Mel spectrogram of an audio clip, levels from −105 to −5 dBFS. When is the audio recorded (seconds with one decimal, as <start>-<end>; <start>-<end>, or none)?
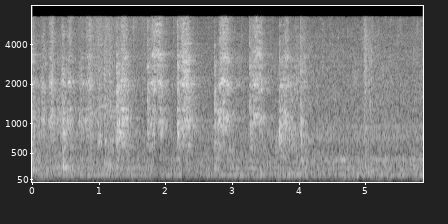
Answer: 0.0-3.1; 5.1-5.9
